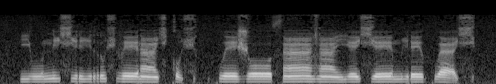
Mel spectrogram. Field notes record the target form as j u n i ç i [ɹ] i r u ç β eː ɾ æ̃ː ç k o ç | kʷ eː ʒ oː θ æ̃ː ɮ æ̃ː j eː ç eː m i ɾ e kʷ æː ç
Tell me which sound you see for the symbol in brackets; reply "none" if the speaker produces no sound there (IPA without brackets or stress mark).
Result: ɾ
